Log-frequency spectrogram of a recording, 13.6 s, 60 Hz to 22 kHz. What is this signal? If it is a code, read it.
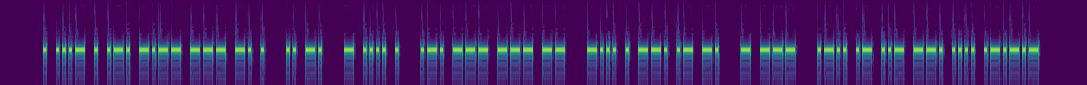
Morse code, heard as a keyed tone, about 32 wpm, 700 Hz. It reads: EVERYONE IN THE ROOM BEGAN TO LAUGH.
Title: Sentences from Top 1000 Words - Review Part 5 - 30wpm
